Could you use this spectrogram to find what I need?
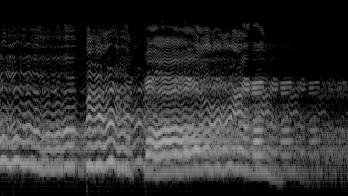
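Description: A boy chants in a long, wavering melody through a microphone, with the voice echoing and fading afterwards.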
